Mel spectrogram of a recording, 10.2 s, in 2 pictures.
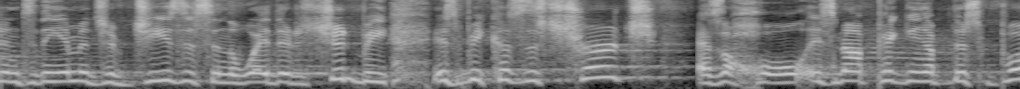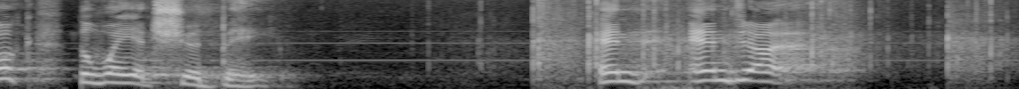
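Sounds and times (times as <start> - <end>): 
speech: 0.0 - 6.6, 8.1 - 9.2
audience applause: 9.2 - 10.1.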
